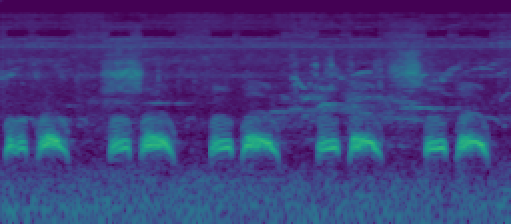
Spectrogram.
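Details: Decoy spotted dove calling to lure wild doves: low, mellow coos in close pairs, the second note longer, five pairs in five seconds, with faint high chirps of other birds behind.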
